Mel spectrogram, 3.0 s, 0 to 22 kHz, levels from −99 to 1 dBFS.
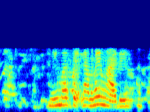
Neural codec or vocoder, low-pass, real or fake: codec, 16 kHz in and 24 kHz out, 1 kbps, XY-Tokenizer; 3.6 kHz; fake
